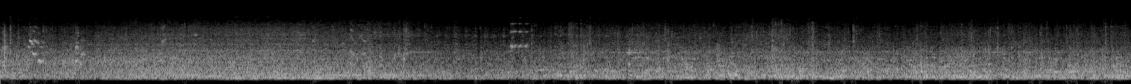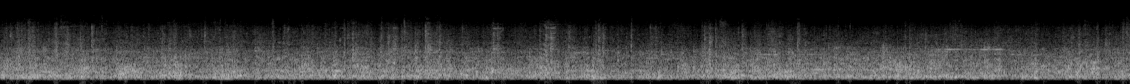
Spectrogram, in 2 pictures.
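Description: Narrow-gauge sugar-cane train passing close by. The diesel locomotive goes past at the start, then cane-loaded lori wagons roll by with a steady running noise and frequent clicks of wheels over rail joints.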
